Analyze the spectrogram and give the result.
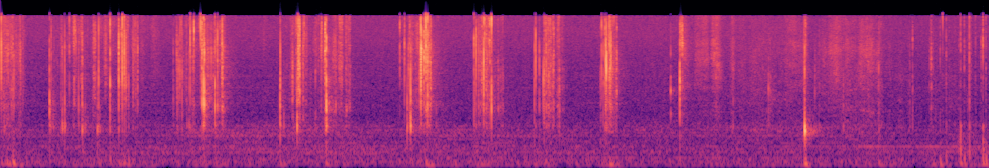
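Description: A whole, medium-sized orange acorn squash with a hard, somewhat hollow rind is held in one hand and tapped with the fingernails of the other. The result is an irregular run of sharp, dry clicks and light scratchy taps. Each tap dies away almost instantly against a quiet background.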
